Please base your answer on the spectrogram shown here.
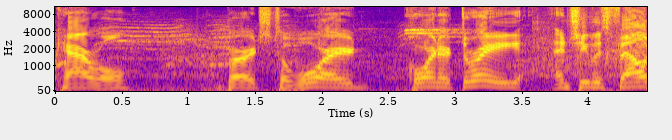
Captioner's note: whistle blows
